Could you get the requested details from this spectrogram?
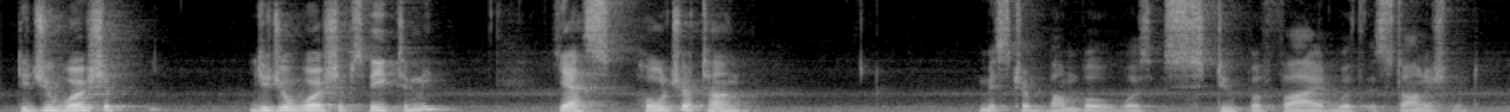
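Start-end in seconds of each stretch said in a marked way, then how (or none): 0.1-2.7 incredulous, disbelieving, much higher pitch. Reading Mr. Bumble asking the magistrate if he was addressed, incredulous. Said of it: "incredulous of having heard aright".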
